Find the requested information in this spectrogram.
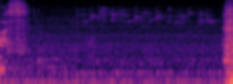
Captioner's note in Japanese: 鳥の鳴き声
